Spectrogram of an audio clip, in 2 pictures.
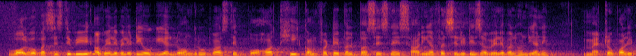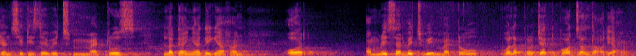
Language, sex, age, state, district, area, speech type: Punjabi, male, 30-45, Punjab, Amritsar, urban, spontaneous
